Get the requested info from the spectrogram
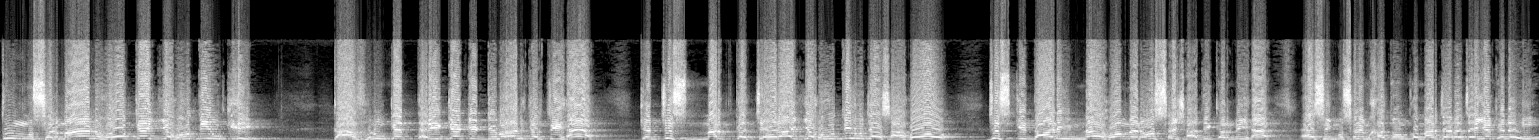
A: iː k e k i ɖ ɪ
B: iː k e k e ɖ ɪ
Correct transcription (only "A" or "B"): A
